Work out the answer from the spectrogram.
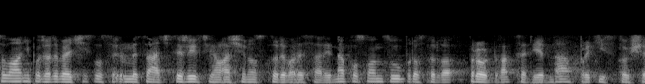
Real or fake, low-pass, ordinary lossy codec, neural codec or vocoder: fake; 7.2 kHz; AAC, 16 kbps; codec, 16 kHz, about 1 kbps, DyCAST, with the encoder's durations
